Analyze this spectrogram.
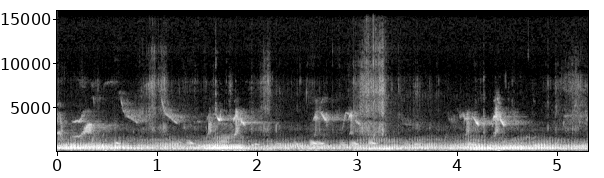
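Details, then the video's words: Springtime frog chorus at an Estonian farmstead pond, steady throaty croaking throughout, with a bird repeating short descending whistled notes above it. "Расслабляющее пение птиц и лягушек, весна, природа."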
